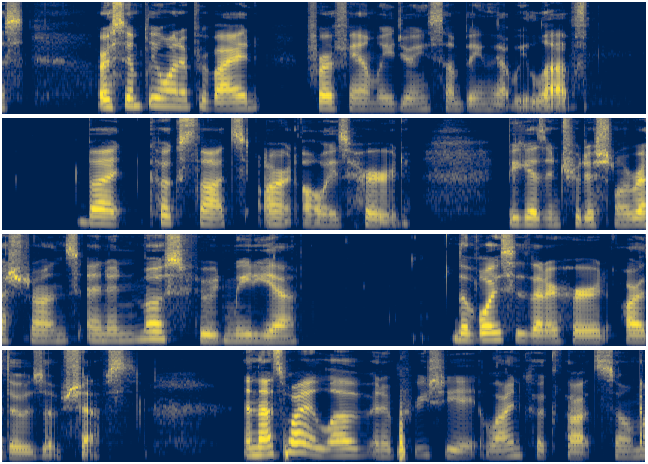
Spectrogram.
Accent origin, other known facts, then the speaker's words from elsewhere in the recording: Southern California, United States; I'm a cook from Southern California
